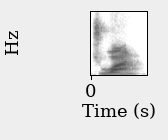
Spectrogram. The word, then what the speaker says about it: Joan: Per tant, no va bé que els pronuncien com a Juan, sinó que diguem Joan, perquè senzillament és que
